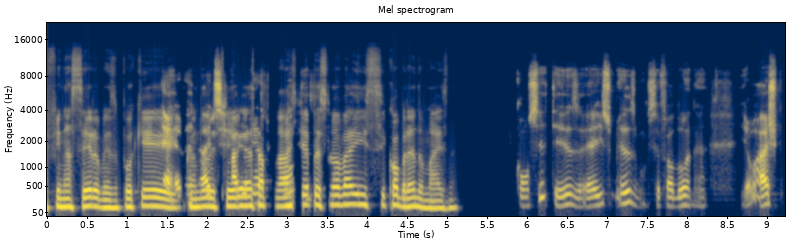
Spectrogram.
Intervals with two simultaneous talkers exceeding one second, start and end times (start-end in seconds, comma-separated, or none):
1.5-3.4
